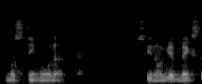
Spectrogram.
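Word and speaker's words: مُسْلِمُونَ: all the vowel points, it's better to say muslimuna. Muslimuna, say and pronounce the fatha at the end. Muslimuna, so you don't get mixed up.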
